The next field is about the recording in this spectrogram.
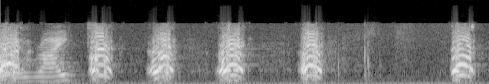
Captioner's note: dog barking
